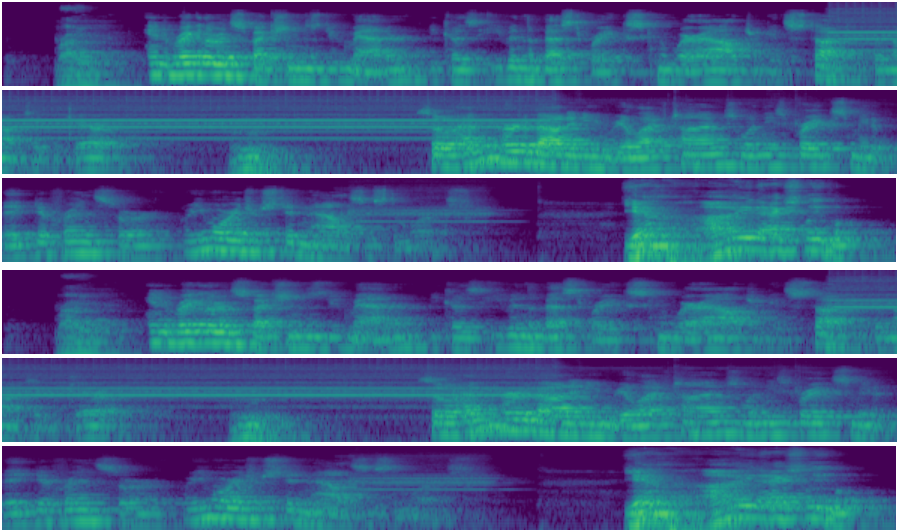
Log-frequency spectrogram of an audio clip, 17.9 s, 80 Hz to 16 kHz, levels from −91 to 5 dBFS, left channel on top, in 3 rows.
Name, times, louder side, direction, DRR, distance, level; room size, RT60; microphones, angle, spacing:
voice 1, 0.3-0.7 0.9-6.9 8.7-15.1, left 3 dB, 80° left, -2 dB, 0.9 m, -34 dB
sound 1, 5.5-11.4 14.2-15.2, left 1 dB, 10° left, 1.1 m, -42 dB
voice 2, 7.5-7.8 16.1-17.5, left 2 dB, 45° left, 1 dB, 1.4 m, -30 dB
4.7 x 4.5 x 5.4 m, 0.89 s
head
